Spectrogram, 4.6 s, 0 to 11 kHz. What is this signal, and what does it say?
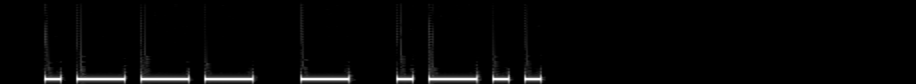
Morse code, heard as a keyed tone, about 15 wpm, 700 Hz. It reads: JTL
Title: USA Call Sign Postfixes - 3 Letters 15wpm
